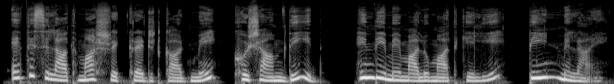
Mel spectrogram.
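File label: Urdu female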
